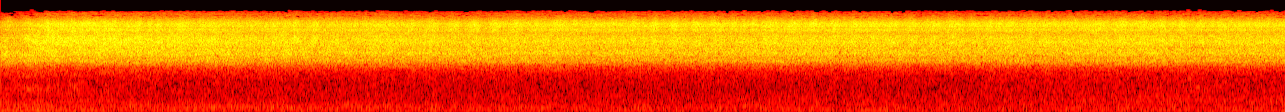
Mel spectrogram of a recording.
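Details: Summer chorus of cicadas, a dense, steady high-pitched buzzing hiss that never lets up.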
